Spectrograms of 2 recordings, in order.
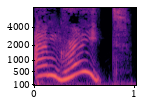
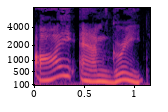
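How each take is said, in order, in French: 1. Les mots I am se fondent en I'm. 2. Les mots I am se prononcent en entier, séparément. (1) "C'est la contraction" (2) "la contraction de « I am great »"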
